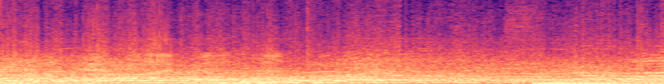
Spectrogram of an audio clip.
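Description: Spectators' voices chattering and murmuring around the table, several people talking at once.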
